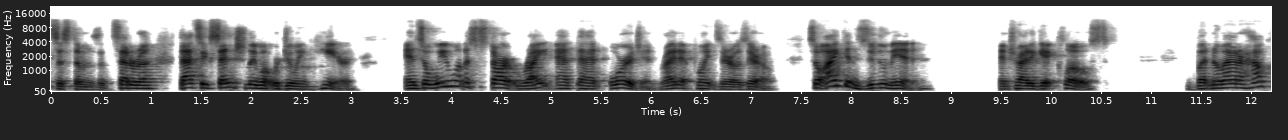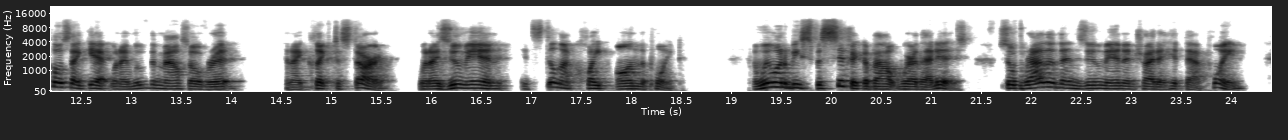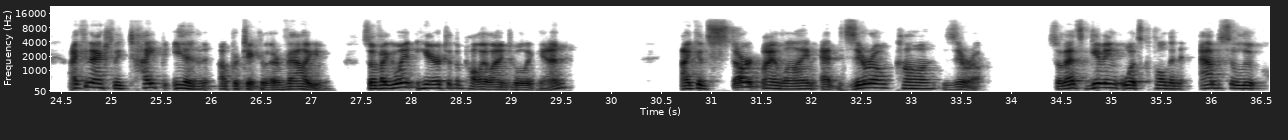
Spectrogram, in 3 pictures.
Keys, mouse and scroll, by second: 5.3-6.5 scroll, 6.5-7.7 scroll, 7.7-8.8 scroll, 8.8-13.1 scroll, 13.1 F15, 15.1 F15, 15.2 click, 15.9-17.0 scroll, 17.0-18.0 scroll, 18.1-18.9 scroll, 21.9 Escape, 22.5-26.3 scroll, 28.8 click, 32.5-33.5 typing.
